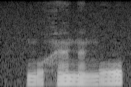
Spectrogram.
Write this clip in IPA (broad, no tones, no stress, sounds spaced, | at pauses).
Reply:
ŋ o h ɛ̃ n̪ ɛ̃ ŋ o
